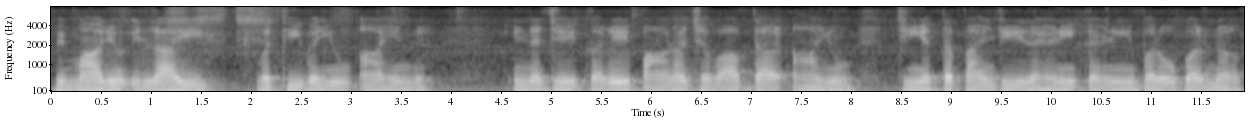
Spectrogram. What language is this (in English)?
Sindhi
